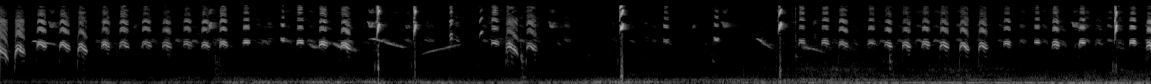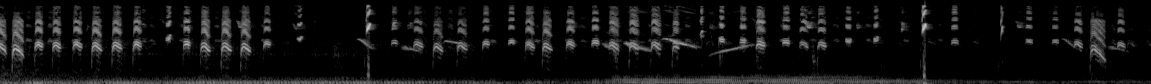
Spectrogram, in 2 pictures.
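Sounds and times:
Green-winged saltator calling with sharp notes, slurred whistles and bright chirps: 0.0 - 23.0
low background rumble: 0.0 - 23.0.

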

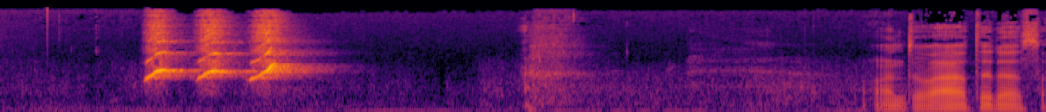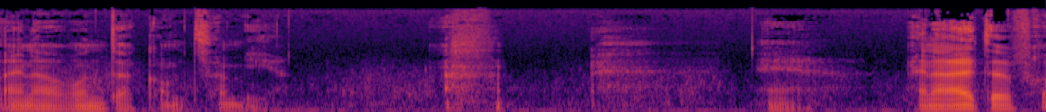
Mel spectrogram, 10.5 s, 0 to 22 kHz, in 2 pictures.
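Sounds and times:
loud high finger whistles: 0.7 - 1.7
speech: 4.4 - 6.7, 9.8 - 10.4.

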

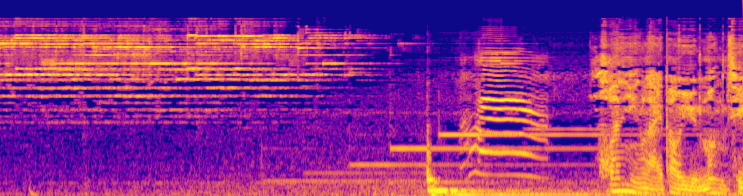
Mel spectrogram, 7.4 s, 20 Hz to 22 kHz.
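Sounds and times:
soft ambient bed with sustained tonal lines in a sleep app: 0.3 - 7.4
cats meowing in a sleep app soundscape: 4.6 - 5.6
speech: 6.3 - 7.4.

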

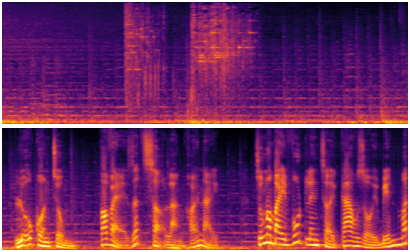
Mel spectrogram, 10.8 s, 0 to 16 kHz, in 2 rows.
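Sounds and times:
glass bottle cracking and shattering: 1.7 - 3.5
speech: 5.6 - 10.8.

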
